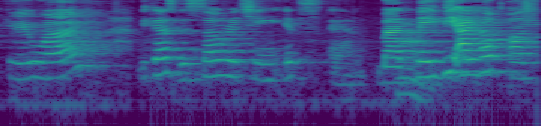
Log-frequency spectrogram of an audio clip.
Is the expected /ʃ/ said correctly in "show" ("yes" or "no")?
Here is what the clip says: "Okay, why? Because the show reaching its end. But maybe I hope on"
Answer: no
